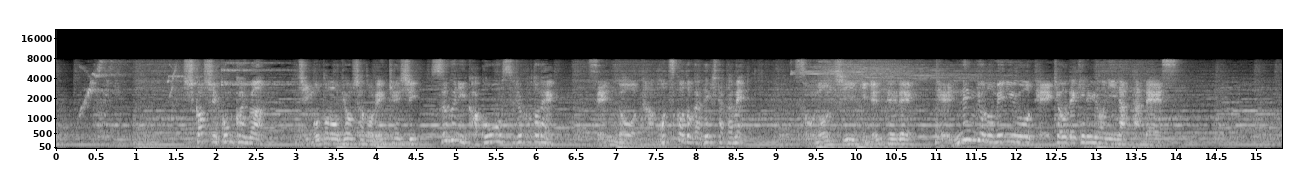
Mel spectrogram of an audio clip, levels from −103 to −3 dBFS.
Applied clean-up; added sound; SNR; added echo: none; Snare drum; 18 dB; reverberation time 0.3 s.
